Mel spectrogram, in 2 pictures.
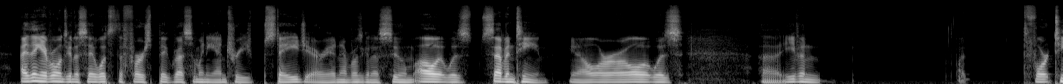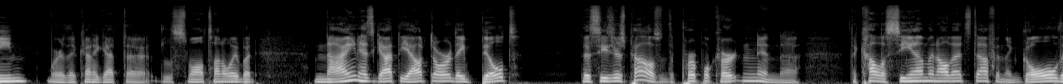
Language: English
